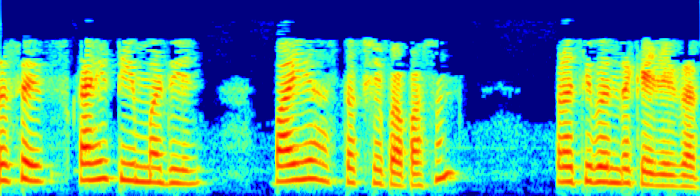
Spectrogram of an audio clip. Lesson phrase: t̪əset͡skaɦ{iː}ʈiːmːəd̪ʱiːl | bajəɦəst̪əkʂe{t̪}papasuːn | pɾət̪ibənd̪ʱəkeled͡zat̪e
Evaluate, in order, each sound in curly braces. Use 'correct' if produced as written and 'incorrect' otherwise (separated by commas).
correct, incorrect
